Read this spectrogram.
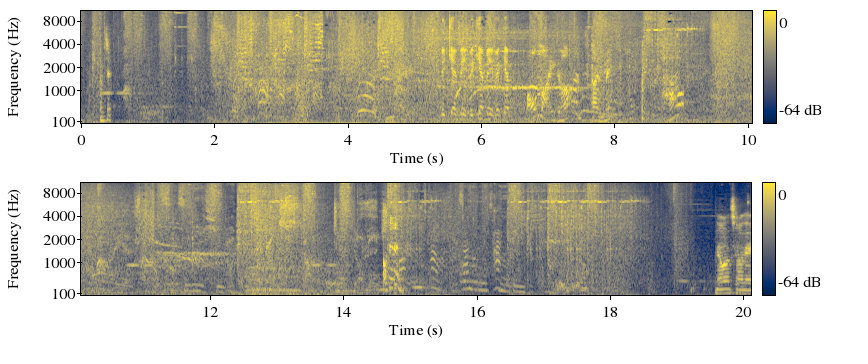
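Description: Game spell blasts and clashing battle effects crackle and boom.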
